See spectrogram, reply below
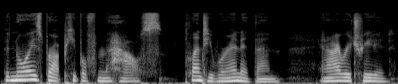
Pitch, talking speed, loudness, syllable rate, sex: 155 Hz, 195 wpm, -19 LUFS, 6.4 syllables/s, female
